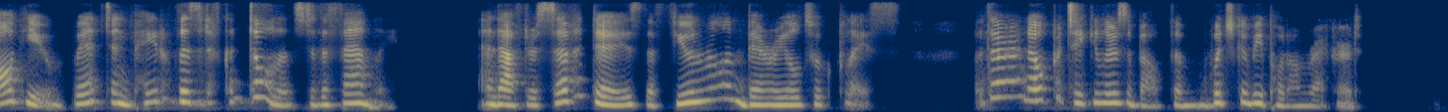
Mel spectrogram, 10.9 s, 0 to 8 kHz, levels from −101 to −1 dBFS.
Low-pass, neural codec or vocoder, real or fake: 7.2 kHz; codec, 24 kHz, 0.5 kbps, DualCodec; fake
